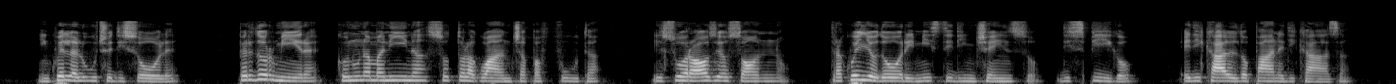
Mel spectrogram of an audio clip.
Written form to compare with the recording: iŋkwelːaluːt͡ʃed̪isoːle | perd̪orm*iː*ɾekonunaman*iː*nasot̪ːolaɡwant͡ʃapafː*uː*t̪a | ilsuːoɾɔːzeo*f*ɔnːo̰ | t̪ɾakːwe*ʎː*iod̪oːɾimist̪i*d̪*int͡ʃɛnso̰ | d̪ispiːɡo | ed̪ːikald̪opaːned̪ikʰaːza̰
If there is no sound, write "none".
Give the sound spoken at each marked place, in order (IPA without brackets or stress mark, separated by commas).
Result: iː, iː, uː, s, ʎː, d̪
